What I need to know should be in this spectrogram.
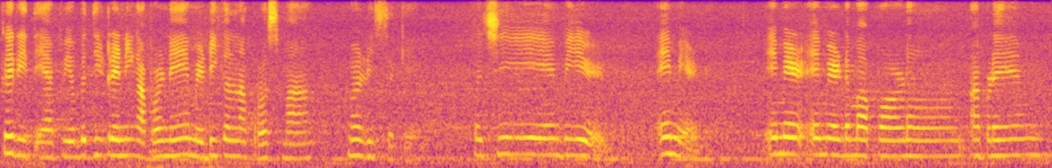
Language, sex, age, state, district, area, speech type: Gujarati, female, 30-45, Gujarat, Narmada, rural, spontaneous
